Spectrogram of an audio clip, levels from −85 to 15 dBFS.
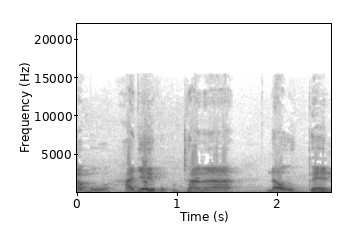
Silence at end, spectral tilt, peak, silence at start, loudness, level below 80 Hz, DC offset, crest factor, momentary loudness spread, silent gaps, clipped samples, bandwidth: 0 s; -5 dB/octave; -8 dBFS; 0 s; -21 LUFS; -46 dBFS; under 0.1%; 12 dB; 10 LU; none; under 0.1%; 15.5 kHz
